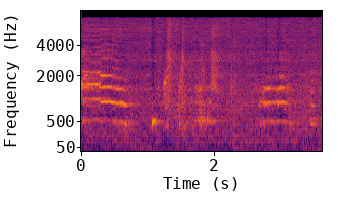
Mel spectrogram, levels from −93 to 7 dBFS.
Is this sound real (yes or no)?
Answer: no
